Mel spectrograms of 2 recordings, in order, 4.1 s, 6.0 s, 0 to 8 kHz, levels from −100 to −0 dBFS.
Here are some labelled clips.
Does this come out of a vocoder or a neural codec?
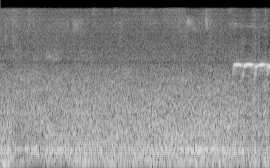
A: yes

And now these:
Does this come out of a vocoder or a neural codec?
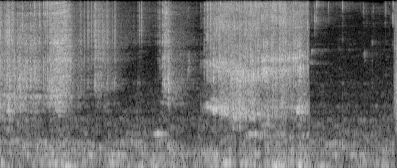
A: no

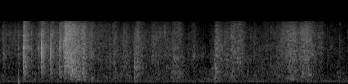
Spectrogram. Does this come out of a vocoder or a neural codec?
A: no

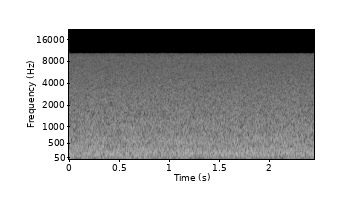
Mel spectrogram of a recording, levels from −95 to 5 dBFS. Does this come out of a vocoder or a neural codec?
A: no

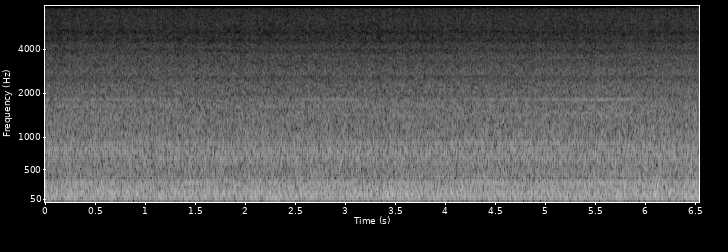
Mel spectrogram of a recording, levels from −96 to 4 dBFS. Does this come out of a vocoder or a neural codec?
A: yes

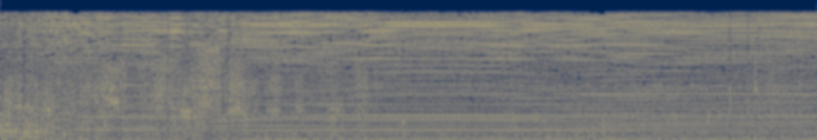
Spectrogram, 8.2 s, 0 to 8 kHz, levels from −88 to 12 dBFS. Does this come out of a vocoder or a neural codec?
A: no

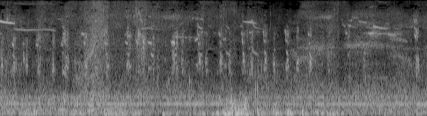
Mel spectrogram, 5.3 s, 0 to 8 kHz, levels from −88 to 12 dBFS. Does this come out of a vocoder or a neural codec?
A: no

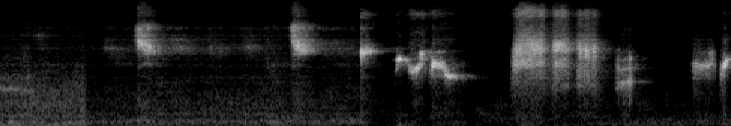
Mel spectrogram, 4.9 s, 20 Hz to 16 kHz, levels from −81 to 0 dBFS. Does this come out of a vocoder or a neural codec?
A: yes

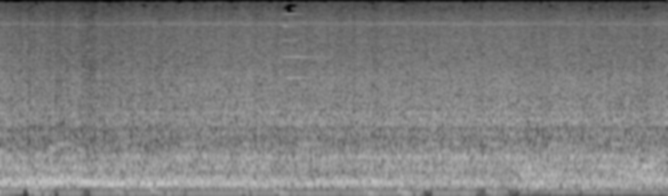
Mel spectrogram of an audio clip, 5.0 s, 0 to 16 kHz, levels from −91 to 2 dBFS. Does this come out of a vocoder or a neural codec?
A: no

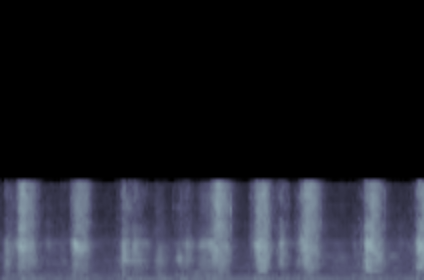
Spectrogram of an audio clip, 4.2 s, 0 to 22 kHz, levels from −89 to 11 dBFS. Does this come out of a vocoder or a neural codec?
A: yes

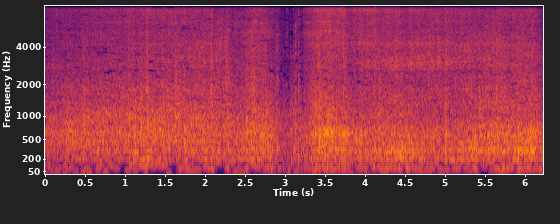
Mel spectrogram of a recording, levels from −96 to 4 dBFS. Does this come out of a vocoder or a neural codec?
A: no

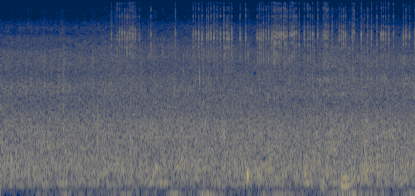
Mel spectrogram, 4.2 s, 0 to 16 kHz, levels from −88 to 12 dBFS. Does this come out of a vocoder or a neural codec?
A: no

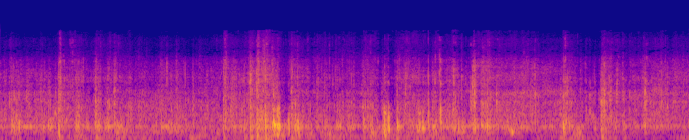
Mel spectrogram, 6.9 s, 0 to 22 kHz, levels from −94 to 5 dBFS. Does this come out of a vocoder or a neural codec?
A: no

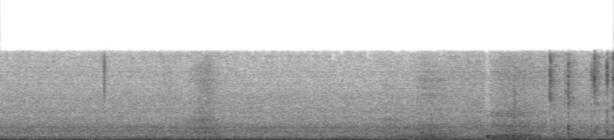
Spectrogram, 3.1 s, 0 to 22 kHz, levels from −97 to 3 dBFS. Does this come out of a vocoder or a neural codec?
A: yes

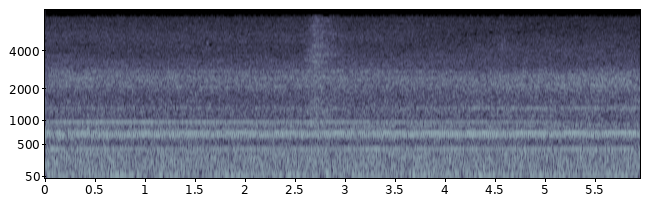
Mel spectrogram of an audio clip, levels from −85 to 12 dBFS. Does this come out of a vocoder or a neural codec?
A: no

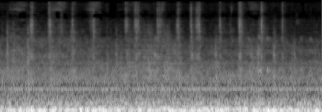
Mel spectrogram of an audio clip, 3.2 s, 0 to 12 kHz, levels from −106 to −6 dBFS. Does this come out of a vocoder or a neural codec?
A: yes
